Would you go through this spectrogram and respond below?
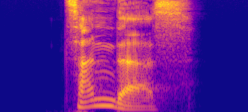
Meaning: genitive singular of Zander
- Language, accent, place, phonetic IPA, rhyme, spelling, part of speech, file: German, Germany, Berlin, [ˈt͡sandɐs], -andɐs, Zanders, noun, De-Zanders.ogg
